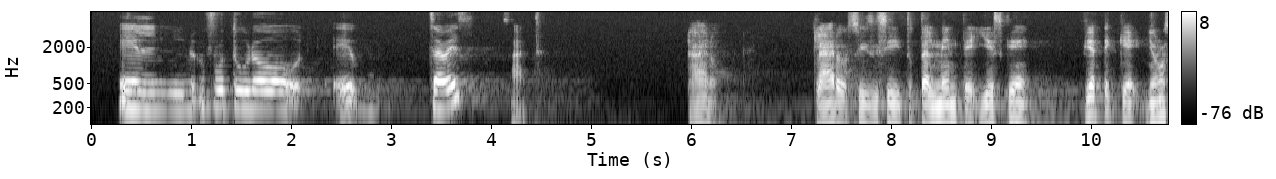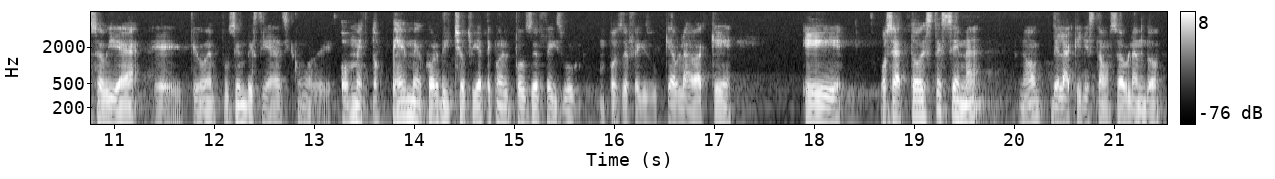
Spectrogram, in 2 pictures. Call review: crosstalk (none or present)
none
